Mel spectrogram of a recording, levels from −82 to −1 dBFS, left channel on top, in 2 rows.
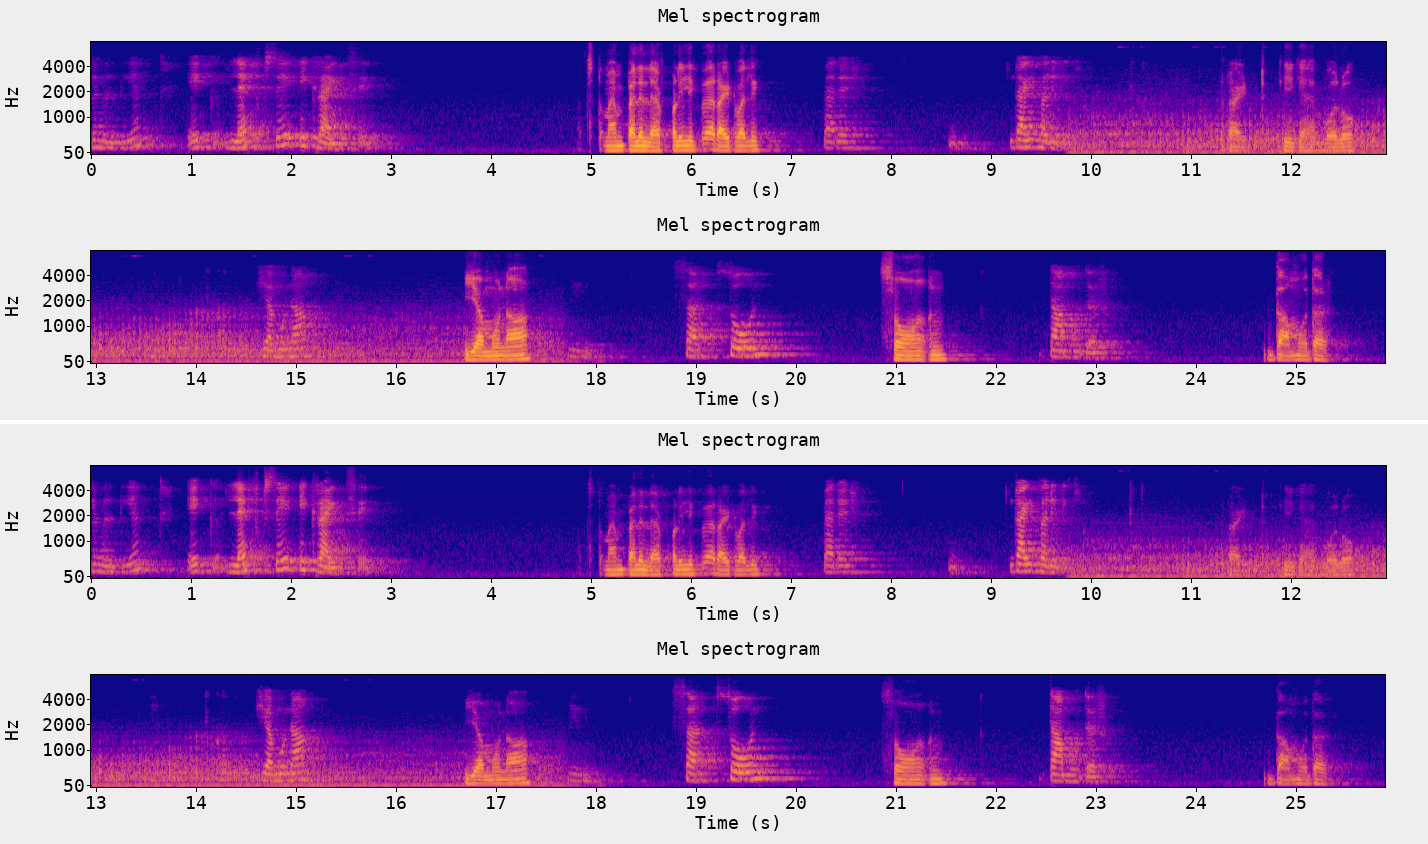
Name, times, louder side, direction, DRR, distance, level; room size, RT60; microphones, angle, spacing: voice 1, 0.0-2.8 7.3-7.7 8.6-8.7 9.2-10.1 13.5-13.7 14.1-15.1 17.7-18.0 18.8-19.7 22.5-23.1, right 1 dB, 60° right, 4 dB, 3.2 m, -32 dB
voice 2, 5.1-6.7 11.3-11.6 11.9-12.6 16.7-17.4 20.9-21.5 24.7-25.3, left 5 dB, 85° left, 18 dB, 0.7 m, -22 dB
sound 1, 9.7-17.7, left 1 dB, 30° left, 3.0 m, -37 dB
29.5 x 18.5 x 7.2 m, 1.2 s
head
